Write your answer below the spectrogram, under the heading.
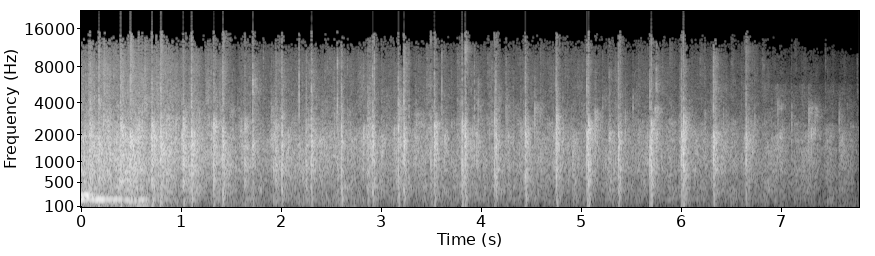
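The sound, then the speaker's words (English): Audience applause at a nonprofit arts fundraising event celebrating money raised for grants. The clapping starts dense and loud, then thins into scattered, distinct claps toward the end, with no talk over it. “Let's give a round of applause for that.”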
